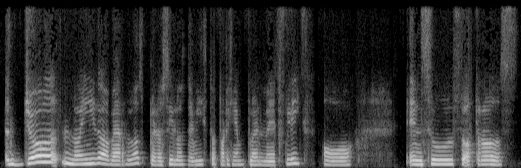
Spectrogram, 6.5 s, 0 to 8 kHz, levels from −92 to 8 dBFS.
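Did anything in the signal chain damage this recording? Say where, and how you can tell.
Yes. Repeated packet loss (robotic sound) at the network stage, at 2.28–3.98 s, 4.88–5.27 s and 5.63–6.13 s. Dropped or late packets leave holes up to 61 ms, each patched by extending the previous sound, so speech turns choppy with pieces missing.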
